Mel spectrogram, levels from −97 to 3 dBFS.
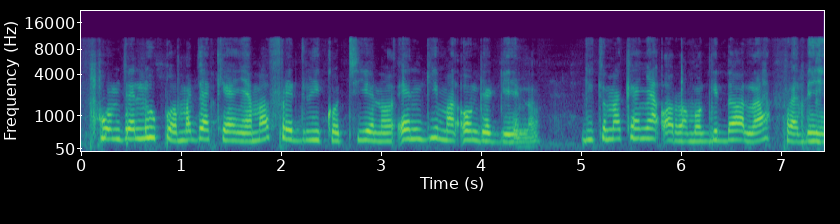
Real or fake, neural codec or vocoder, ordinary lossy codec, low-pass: fake; codec, 24 kHz, 3 kbps, HILCodec; none; 10.8 kHz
